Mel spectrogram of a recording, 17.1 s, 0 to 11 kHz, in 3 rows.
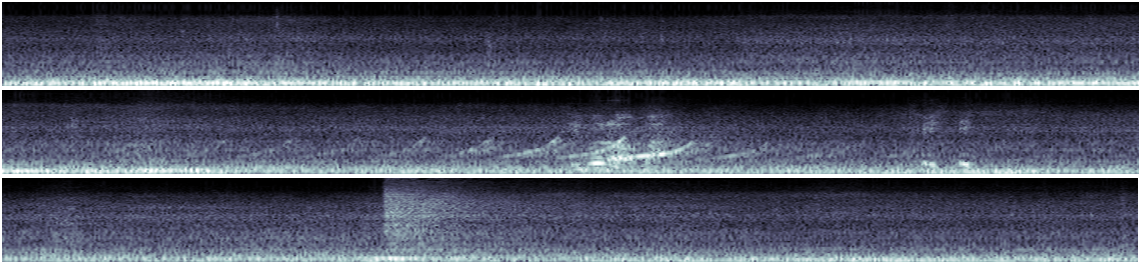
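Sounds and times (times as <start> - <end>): bus diesel engine running: 8.6 - 17.0.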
